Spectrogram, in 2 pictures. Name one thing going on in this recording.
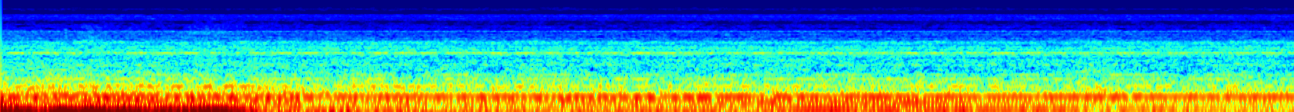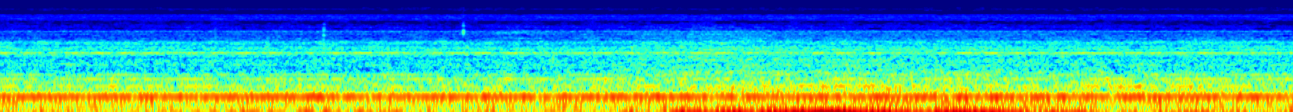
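An old computer hums steadily close by.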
